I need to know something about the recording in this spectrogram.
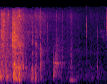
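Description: Handling noise: a short rubbing, rustling burst as the mask and camera are moved against each other, then a few faint ticks as it dies away.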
